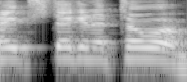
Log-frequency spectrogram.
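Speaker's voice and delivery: mimicked rough Australian man. Imitating a Newcastle bogan in his ute praising the videos: imitating a Newcastle bogan. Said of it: "regular Newcastle bogan punt in his Commodore Ute being like".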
